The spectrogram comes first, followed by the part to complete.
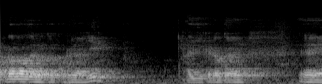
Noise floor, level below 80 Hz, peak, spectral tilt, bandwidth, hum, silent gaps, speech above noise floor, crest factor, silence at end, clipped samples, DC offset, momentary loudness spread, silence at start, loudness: -46 dBFS; -52 dBFS; -6 dBFS; -7.5 dB/octave; 11.5 kHz; none; none; 23 dB; 18 dB; 0 s; under 0.1%; under 0.1%; 21 LU; 0 s; -24 LUFS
